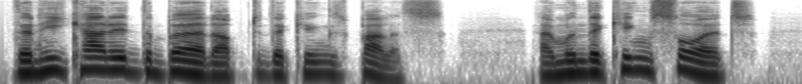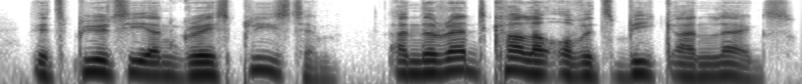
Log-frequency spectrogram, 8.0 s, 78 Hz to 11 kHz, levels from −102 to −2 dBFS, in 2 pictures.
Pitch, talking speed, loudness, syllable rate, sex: 140 Hz, 230 wpm, -18 LUFS, 5.6 syllables/s, male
